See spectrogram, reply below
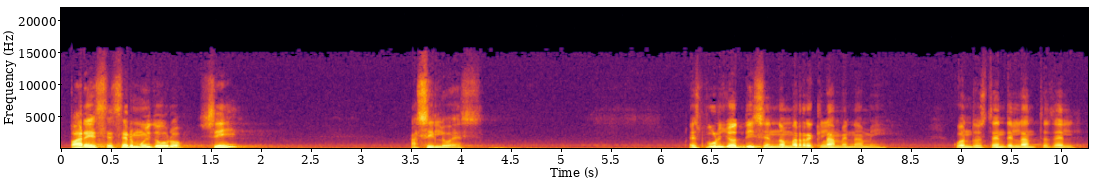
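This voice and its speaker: Pastor guy preaching, fairly high voice, long echo like a big church hall. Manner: earnest preaching with frequent rhetorical questions and quoted asides. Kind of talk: sermon. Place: church sanctuary.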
